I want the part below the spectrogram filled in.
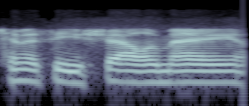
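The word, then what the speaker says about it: Timothée Chalamet: response to it now but seeing you know timothy chalamet i believe is how his name is pronounced no one knows yeah i think he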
